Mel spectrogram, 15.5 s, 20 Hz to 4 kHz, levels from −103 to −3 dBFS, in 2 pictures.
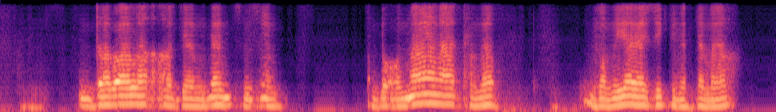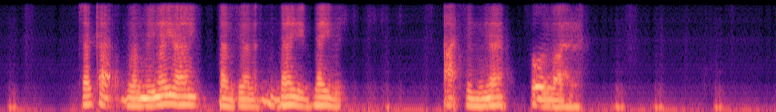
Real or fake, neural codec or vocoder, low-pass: fake; codec, 16 kHz, 0.5 kbps, FreqCodec, smaller model; 3.6 kHz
